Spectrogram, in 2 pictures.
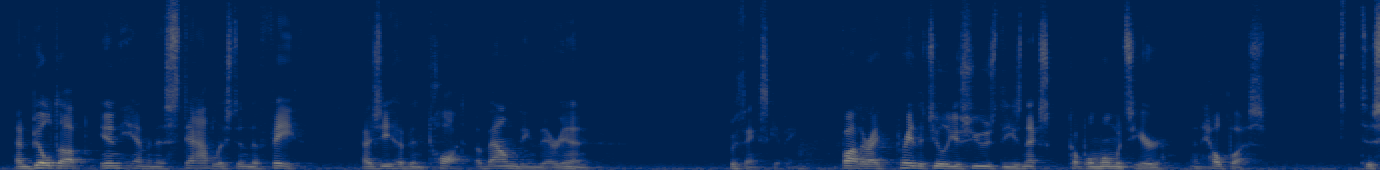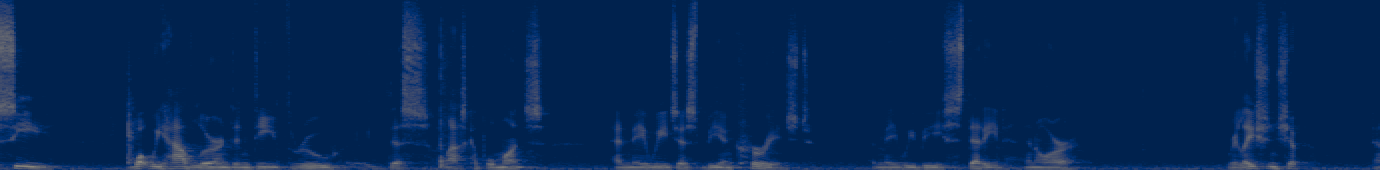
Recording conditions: large echoing room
